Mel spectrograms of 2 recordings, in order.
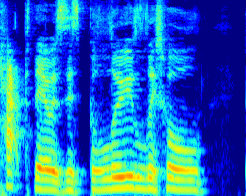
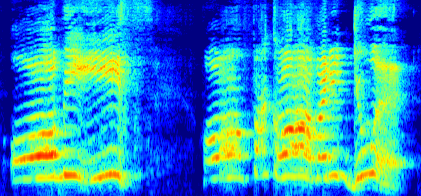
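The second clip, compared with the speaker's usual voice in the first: put-on very high, loud, whingy teenage boy whine; 14 semitones higher, 8 dB louder than usual. Asked how they would say the line, the speaker gets into character: put-on character voice. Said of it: "let me get into character".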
